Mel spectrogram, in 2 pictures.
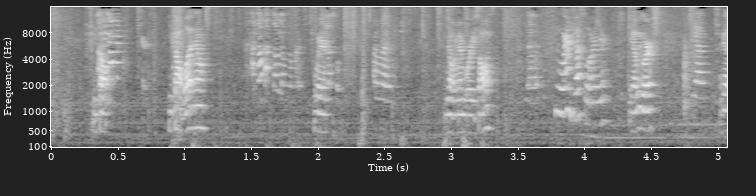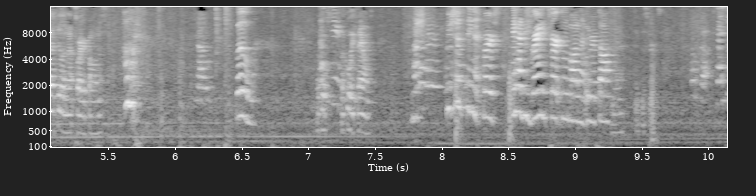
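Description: Dogs whining and yipping in many short, high-pitched calls, one after another, coming thicker near the end.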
